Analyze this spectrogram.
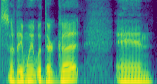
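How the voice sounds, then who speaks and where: A man's voice: mid-range voice, steady tone, measured pace, no echo, studio quality. A man with a naturally scratchy voice, a musician guest chatting laid-back on a radio show and laughing easily. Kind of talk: radio interview chat.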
